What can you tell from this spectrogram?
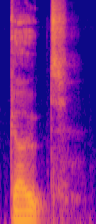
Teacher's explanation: so for the vowel I'm going from uh to O I'm rounding my lips more as the bowel goes on uh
